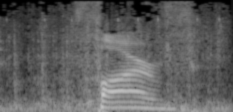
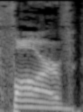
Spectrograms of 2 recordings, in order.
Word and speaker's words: Favre: Now you have a son named Favre.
